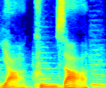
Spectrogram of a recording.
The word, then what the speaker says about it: Yakuza: The numbers 8, 9, and three, which are pronounced ya kuz zah, add up to 20.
